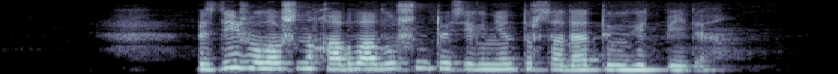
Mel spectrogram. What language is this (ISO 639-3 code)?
kaz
